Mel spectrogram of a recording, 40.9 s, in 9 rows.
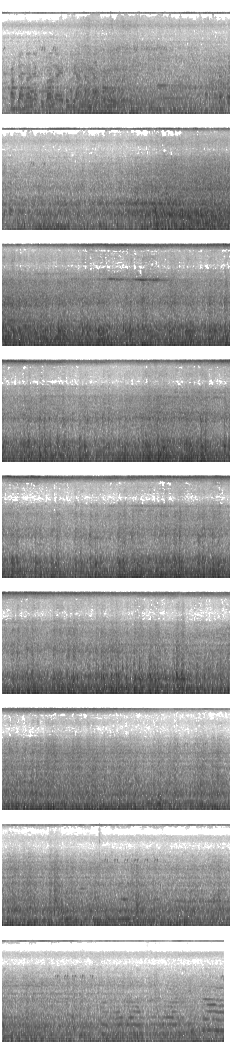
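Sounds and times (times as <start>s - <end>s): high wheel squeal: 0.0s - 32.0s
wagon wheels rumbling over track: 0.0s - 38.4s
diesel locomotive passing: 0.0s - 40.9s.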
